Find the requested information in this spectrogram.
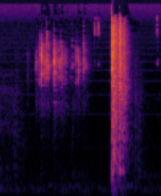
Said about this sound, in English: So you would roll actually two dice for this.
